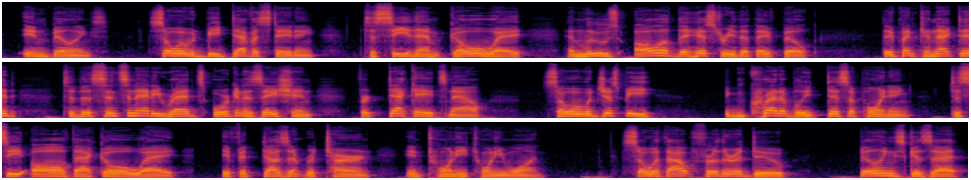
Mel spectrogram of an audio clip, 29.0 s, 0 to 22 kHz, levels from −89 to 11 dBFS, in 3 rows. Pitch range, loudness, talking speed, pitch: 120-155 Hz, -17 LUFS, 120 wpm, 140 Hz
